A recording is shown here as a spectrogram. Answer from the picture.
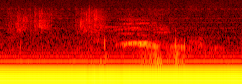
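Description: A person's voice making one short, squeaky, rising-and-falling vocal sound a little over a second in, with a couple of light knocks around it.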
